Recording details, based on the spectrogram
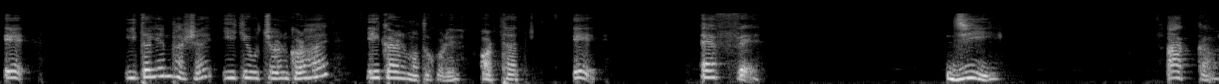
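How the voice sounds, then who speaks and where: A young woman teaching a language lesson, saying letters slowly and carefully for learners to repeat. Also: sits high, animated, darkish tone, rough recording. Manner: slow, careful pronunciation drills. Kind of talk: spoken alphabet lesson.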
